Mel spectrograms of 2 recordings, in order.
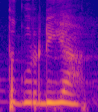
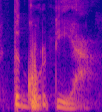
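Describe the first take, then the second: First: Said in the usual way. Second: Whispered. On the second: Shown as a demonstration. Preacher urging the congregation to rebuke in private, whispered. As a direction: say it as a private word.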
